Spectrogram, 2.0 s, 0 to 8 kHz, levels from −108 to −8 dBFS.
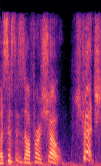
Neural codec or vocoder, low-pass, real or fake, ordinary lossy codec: codec, 16 kHz in and 24 kHz out, 1.1 kbps, FireRedTTS-2 codec; 7.2 kHz; fake; AAC, 48 kbps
